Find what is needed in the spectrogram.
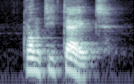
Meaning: quantity, amount
- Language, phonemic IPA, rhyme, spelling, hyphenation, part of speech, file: Dutch, /ˌkʋɑn.tiˈtɛi̯t/, -ɛi̯t, kwantiteit, kwan‧ti‧teit, noun, Nl-kwantiteit.ogg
